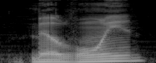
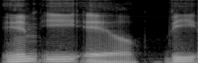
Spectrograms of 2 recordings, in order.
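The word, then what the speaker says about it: Melvoin: the guars Wendy M mvoy mvo I might have said her name wrong Wendy mvo mvo it's m e l v o i n Wendy melv since 1983 uh Prince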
